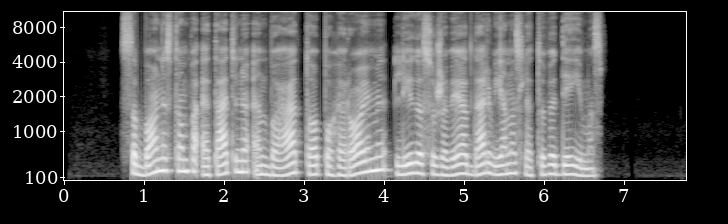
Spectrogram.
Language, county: Lithuanian, Klaipėda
